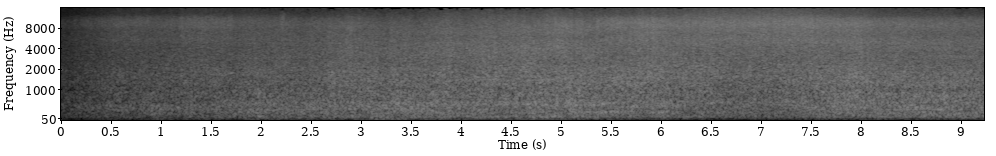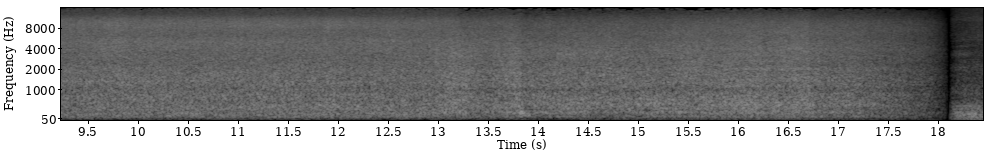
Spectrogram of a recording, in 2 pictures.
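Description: Steady rushing noise of an added sea-and-wind sound effect, fading in over the first couple of seconds and fading out near the end.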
